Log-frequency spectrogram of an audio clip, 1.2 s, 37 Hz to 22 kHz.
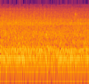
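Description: A Massey Ferguson 1220 tractor engine warming up at idle before an oil change, a steady low diesel rumble with an even pulsing beat, close and continuous with no talk.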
